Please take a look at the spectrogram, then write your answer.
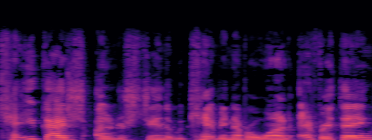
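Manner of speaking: super condescending, patronizing talking-down tone. Retelling what a kid in a video said: imitating a condescending kid. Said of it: "super condescending".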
